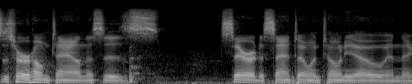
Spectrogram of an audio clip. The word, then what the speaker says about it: Serra de Santo Antonio: her hometown this is Sarah de Santo Antonio and then you're supposed to roll your R and Sarah pretending like pretend like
